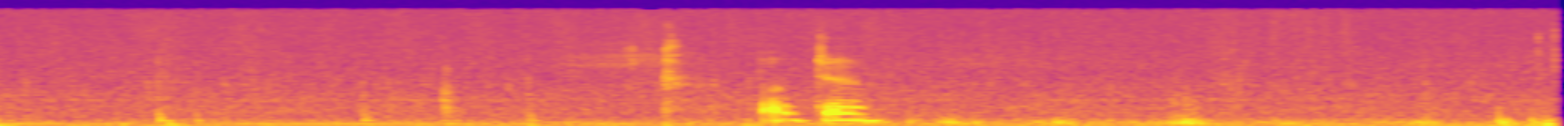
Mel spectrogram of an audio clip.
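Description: A hand softly strokes a cat's fur.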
